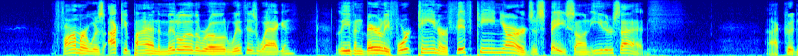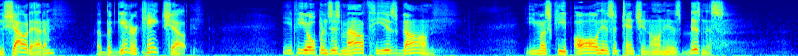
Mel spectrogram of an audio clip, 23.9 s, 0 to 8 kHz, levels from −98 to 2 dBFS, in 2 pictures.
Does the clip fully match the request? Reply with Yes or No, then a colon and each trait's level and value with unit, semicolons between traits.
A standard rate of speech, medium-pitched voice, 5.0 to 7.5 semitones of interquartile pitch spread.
No: slow, 120 wpm; medium, 150 Hz; wide, 5.4 semitones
